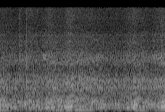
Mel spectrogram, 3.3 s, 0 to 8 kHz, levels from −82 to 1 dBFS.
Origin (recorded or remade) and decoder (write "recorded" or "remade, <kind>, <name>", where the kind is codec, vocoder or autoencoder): remade, autoencoder, DAC-VAE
